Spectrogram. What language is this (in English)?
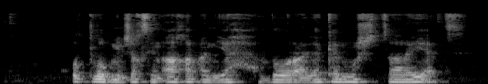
Arabic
